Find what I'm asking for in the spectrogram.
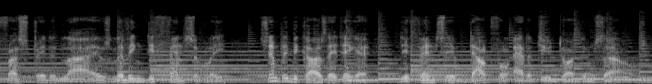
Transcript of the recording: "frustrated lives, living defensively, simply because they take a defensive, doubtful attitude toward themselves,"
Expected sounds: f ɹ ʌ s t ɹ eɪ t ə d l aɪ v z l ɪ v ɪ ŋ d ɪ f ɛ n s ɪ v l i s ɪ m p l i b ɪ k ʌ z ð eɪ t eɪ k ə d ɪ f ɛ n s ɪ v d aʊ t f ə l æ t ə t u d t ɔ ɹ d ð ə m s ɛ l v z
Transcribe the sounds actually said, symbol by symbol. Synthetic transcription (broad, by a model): f ɹ ʌ s t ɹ eɪ t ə d l aɪ v z l ɪ v ɪ ŋ d ɪ f ɛ n s ɪ v l i s ɪ m p l i b ɪ k ʌ z ð eɪ t eɪ k ə d ɪ f ɛ n s ɪ v d aʊ t f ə l æ t ə t u d t ɔ ɹ d ð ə m s ɛ l v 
